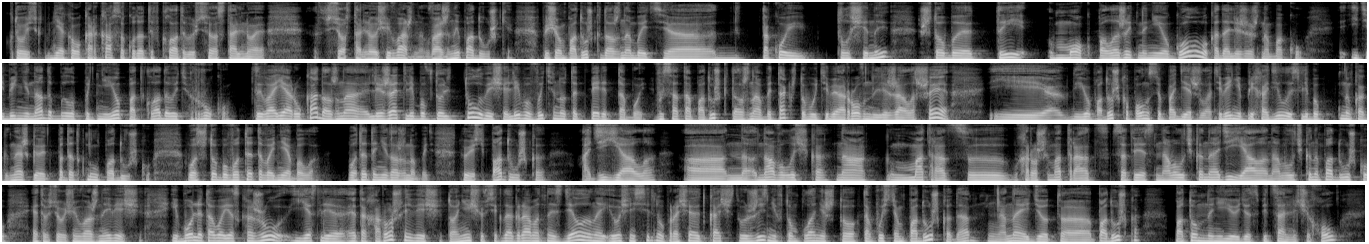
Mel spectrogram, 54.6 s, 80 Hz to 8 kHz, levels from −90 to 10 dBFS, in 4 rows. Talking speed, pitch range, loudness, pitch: 165 wpm, 125-145 Hz, -16 LUFS, 135 Hz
